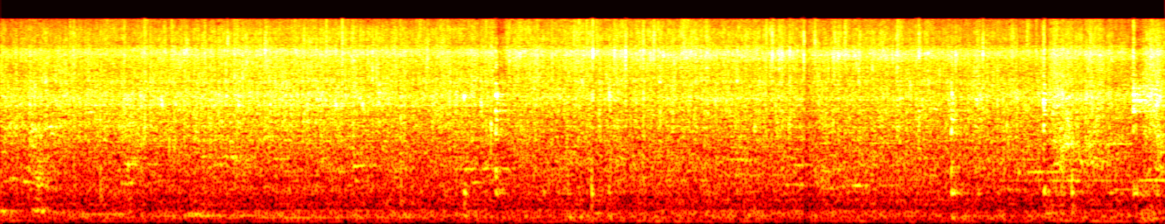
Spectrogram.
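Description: Beef liver and spleen frying in oil in a wok with a steady sizzle. A metal spatula scrapes and clicks against the wok as sliced shallots are stirred in.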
